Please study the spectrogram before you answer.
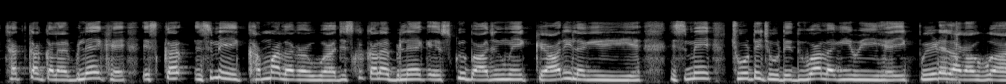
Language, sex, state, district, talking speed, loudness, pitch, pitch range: Hindi, male, Uttar Pradesh, Gorakhpur, 200 wpm, -17 LUFS, 225 Hz, 210-255 Hz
